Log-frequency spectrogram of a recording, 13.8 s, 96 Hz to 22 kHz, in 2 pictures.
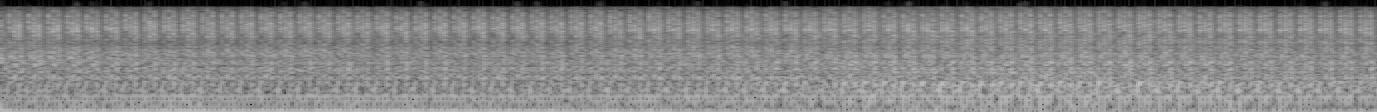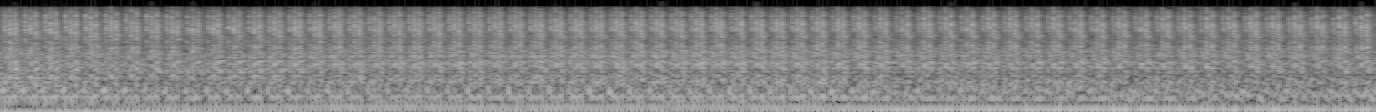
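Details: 1996 Pontiac Sunfire 2.4L at steady idle with a fast, crisp, even ticking of about three per second from the top end; the head and valves were restored and the lifters replaced, but the tick persists with its cause unknown.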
